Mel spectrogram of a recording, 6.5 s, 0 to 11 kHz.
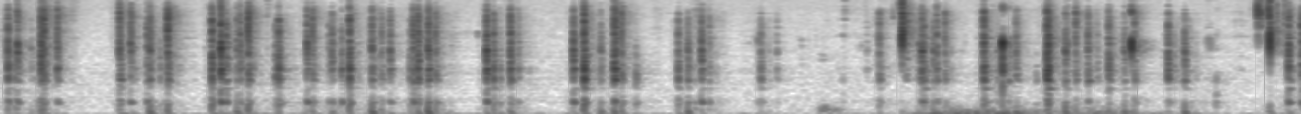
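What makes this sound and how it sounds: A clear plastic carbonation bottle of about 1 litre, with a black cap and black base and mostly empty, is held in both hands and tapped and scratched along its sides with long nails. Quick, sharp clicks and scratches come in dense bursts with short pauses between them, and a lower rustling runs underneath toward the end.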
